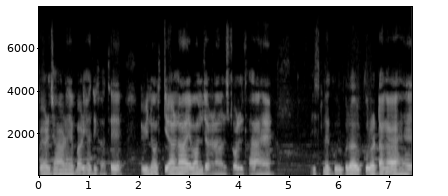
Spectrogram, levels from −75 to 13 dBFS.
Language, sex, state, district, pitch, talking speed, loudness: Chhattisgarhi, male, Chhattisgarh, Sarguja, 95 Hz, 135 wpm, -19 LUFS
